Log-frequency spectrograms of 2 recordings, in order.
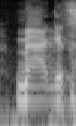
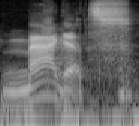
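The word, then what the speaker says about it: Maggotts: Maggots and Becketts gets bonus points for its good name.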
